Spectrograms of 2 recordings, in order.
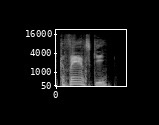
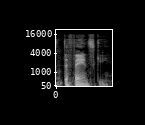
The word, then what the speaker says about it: Stefanski: But that scares me because it sounds, and I want to say his name disrespectfully. That's why I said Stefanski. – Like Botanical Garden. – Botanical. – It's Stefanski.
